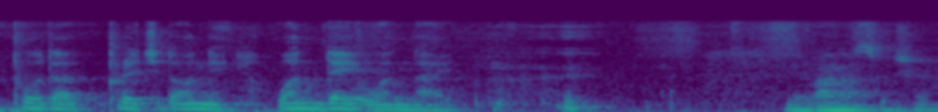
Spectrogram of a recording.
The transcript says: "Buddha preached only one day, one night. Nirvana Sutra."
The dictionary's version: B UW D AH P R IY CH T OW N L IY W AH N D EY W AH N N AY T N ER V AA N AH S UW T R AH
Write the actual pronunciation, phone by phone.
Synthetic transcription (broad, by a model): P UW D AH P R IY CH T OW N IY W AH N D EY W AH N N AY T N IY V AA N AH S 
